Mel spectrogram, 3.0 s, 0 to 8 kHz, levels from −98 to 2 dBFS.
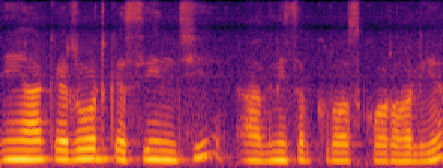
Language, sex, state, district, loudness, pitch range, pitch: Maithili, male, Bihar, Supaul, -18 LUFS, 145-165 Hz, 160 Hz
